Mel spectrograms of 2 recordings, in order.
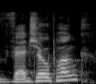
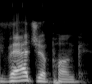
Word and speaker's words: Vegapunk: pronounced Vegopunk.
